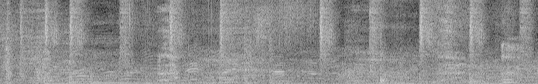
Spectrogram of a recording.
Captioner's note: people moaning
